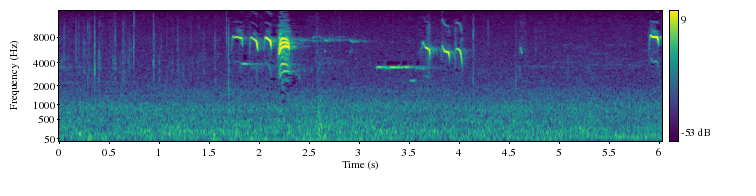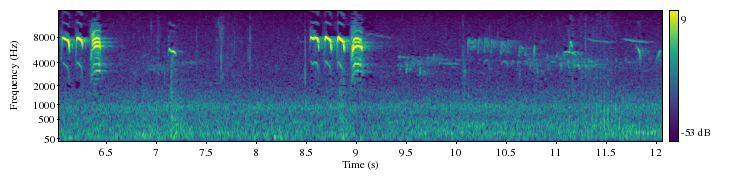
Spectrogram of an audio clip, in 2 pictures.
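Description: Small songbird calling: three short bursts of rapid, high, downward-sweeping chirps about two, six and nine seconds in, with fainter twittering near the end, over a steady background hiss.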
